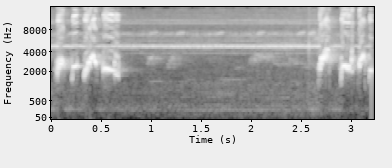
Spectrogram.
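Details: Morning song of a red-whiskered bulbul used for training a wild-caught bird: a brief phrase of four ringing, slurred notes, a quiet gap, then another similar phrase beginning.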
